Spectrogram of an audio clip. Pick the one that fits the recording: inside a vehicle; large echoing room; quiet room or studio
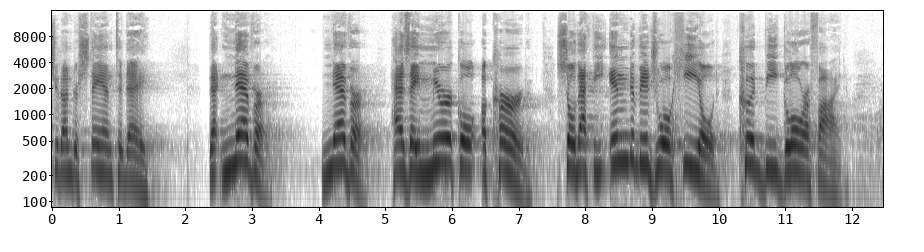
large echoing room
